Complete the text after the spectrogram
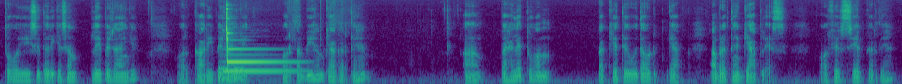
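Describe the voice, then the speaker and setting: A man's voice: sits low, fairly even intonation, a little slow, pauses often, a little hiss or hum. A man giving an informal step-by-step app walkthrough, explaining with examples and repeating his instructions. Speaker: app tutorial presenter.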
